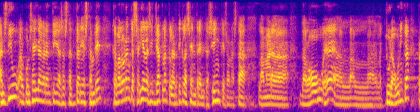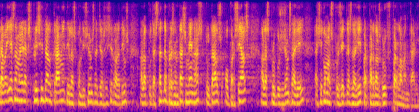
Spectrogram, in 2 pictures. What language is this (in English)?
Catalan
